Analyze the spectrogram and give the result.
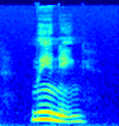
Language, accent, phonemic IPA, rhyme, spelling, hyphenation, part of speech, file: English, US, /ˈliːnɪŋ/, -iːnɪŋ, leaning, lean‧ing, noun / verb, En-us-leaning.ogg
- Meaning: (noun) A tendency or propensity; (verb) present participle and gerund of lean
